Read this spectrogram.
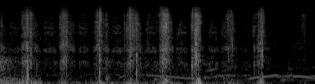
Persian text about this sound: خب پیازا رو خورد میکنیم.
